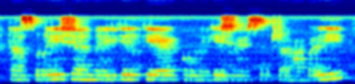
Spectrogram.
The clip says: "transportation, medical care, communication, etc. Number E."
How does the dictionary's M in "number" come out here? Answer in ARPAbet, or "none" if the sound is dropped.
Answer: none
